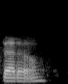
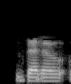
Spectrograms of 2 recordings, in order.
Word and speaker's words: Beto: His name's Beto. – Beto? – Beto O'Rourke is how you pronounce that.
